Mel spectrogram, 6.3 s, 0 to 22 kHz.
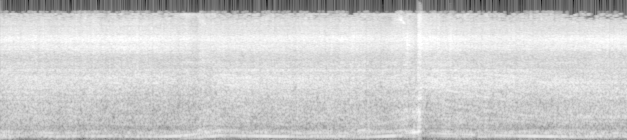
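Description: A Jeep 4.0 engine fitted with upgraded 99-and-up injectors revs in gentle swells under light throttle, rising and falling a few times over a steady running drone, close and loud with no talking.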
